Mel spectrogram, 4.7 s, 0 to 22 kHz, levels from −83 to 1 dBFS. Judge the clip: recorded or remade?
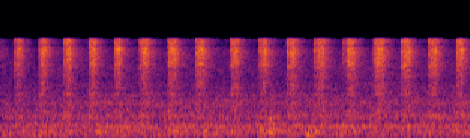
recorded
